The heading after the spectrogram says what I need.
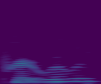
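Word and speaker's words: Prader-Willi: But um what blew my mind is then he actually brought up the prader Willie. I don't know if I'm saying it right. Prader Willy.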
